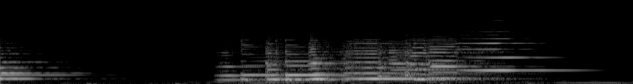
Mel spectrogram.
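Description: Solo cello bowing a contemporary piece: a phrase dies away within the first second, then after a pause of about a second a new phrase begins and climbs to a high held note that fades out near the end.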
